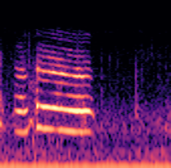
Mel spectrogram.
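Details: A talkative wild Australian magpie (possibly a pied currawong) in a shopping centre parking lot, "chatting" with a person, gives one drawn-out, whiny, slightly falling half-second note, then a faint short squeak.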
